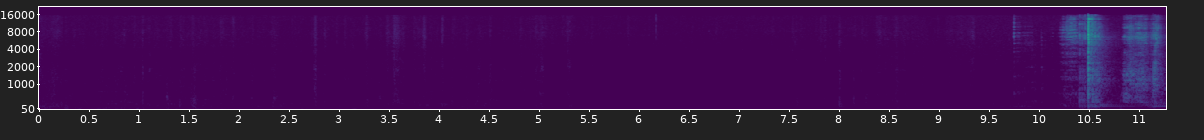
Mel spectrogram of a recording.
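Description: Fabric rustles softly as hands fold and tuck it.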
